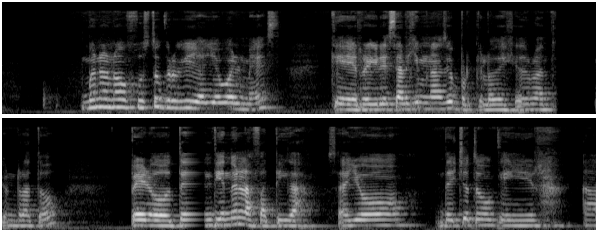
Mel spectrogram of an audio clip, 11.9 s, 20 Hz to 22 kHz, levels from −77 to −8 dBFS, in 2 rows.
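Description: Speech, with a call audio freeze from 7.79 to 8.03 s: the last sound is stretched into a fading buzz for about 177 ms, then speech resumes exactly where it stopped, with nothing lost. This is likely delayed packets emptying the jitter buffer.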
